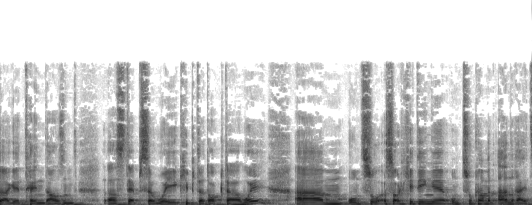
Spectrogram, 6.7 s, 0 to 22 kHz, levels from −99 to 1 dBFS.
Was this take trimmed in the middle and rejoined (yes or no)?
no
